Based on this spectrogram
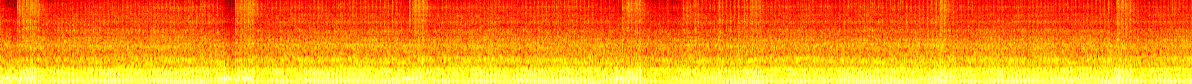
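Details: Craftsman riding mower with Briggs V-twin, after fixing the worn blade-engage mechanism, realigning the shifter and resealing the valve covers: deep, steady V-twin drone at constant speed, smooth and even with no knocks or misses; running normally from cold.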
